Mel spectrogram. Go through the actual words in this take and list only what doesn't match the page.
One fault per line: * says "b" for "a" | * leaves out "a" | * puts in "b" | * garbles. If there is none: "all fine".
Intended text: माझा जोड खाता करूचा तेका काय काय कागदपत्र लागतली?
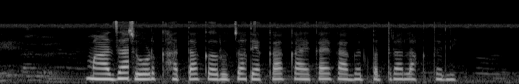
all fine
